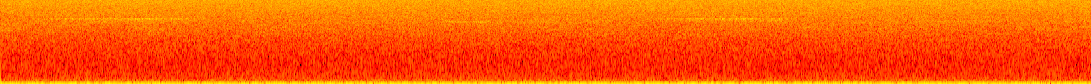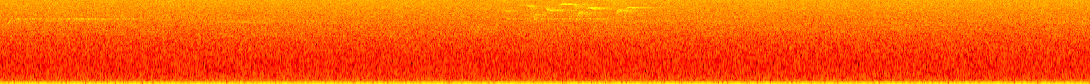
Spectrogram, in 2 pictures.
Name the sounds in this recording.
Dark-eyed Junco, Blackburnian Warbler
